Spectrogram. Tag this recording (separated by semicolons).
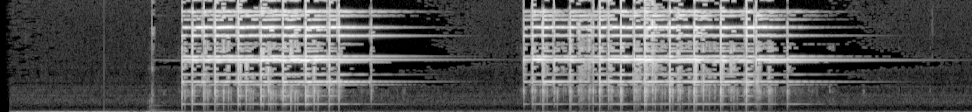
Bell; ring; ringing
